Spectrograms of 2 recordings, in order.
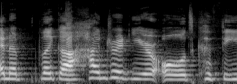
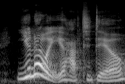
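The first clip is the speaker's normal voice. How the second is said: deadpan, dead straight, flat delivery; 3 semitones lower than usual. Retelling a movie scene where a character answers deadpan: imitating Charlotte's deadpan line. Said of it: "looks deadpan into the camera and says".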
